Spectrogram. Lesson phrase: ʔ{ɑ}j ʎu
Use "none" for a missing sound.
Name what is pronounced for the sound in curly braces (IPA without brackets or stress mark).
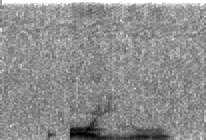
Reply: ɔ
